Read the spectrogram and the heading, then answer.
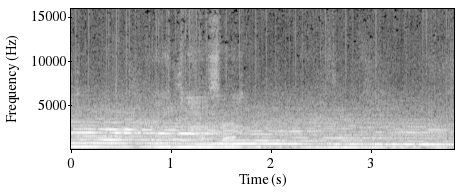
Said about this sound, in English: As we prepare to interview a volunteer medic from Sweden, the air raid sirens start up again.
